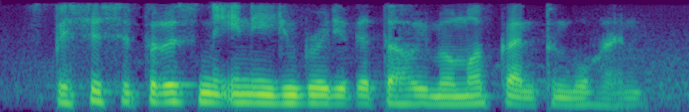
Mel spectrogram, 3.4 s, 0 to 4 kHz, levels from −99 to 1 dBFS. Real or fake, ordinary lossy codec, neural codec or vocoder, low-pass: fake; AAC, 32 kbps; codec, 16 kHz, 1 kbps, X-Codec, HuBERT features, trained on balanced general audio; 3.6 kHz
